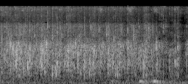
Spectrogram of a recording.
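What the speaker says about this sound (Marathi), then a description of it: "ऑपरेटर आणि मंडप डेकोरेशन वाले यांच्याकरता आपण एकदा टाळी वाजवली" An audience at a devotional Harinam Saptah gathering under a decorated pandal claps together in a dense, steady burst of applause lasting a couple of seconds.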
